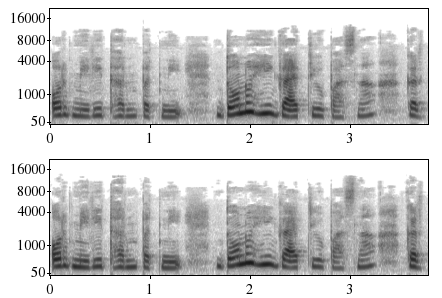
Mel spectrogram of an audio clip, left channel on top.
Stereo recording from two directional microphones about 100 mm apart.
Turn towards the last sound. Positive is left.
turn(degrees=-65)  # may be behind; listen again after turning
